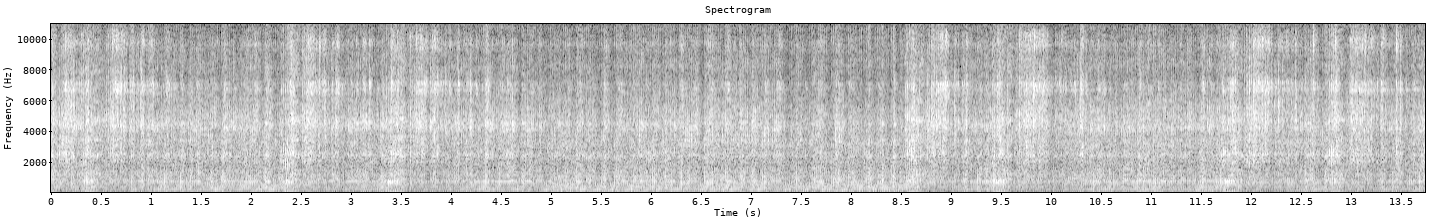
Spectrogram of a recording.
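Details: Two-stroke pocket bike at idle. Raspy buzz keeps surging and sagging every second or two and never settles. The bike has run inconsistently since acquired; uneven idle, mixture still off.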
